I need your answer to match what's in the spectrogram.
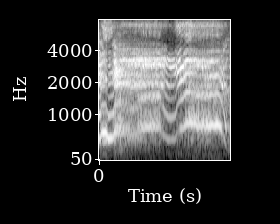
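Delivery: loud, very high animal shriek; Tasmanian devil screech. Shown as a demonstration. Actress demonstrating the noise Tasmanian devils make, shrieking. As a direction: screech like an aggressive wild animal. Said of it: "really strange noise, like a".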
